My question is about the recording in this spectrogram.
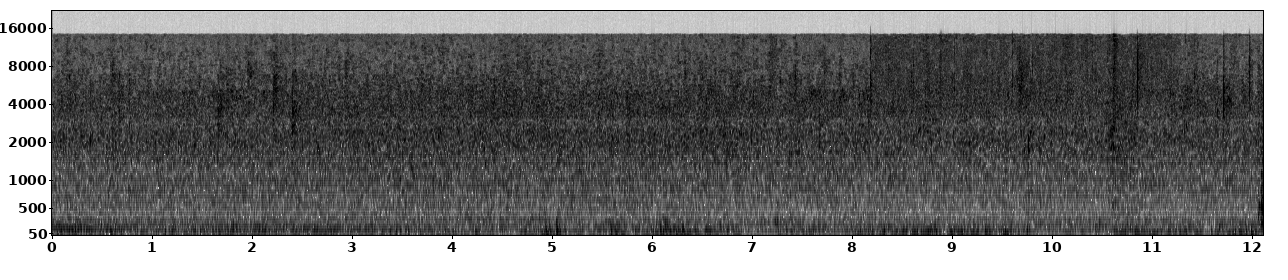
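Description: Steady rain falling, an even hiss with a few faint drips now and then.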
